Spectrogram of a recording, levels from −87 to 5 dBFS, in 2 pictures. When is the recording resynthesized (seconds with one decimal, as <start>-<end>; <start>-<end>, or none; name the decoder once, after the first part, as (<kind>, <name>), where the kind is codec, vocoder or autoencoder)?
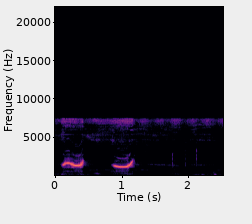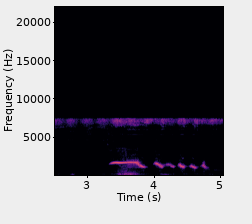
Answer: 0.0-1.1 (codec, SNAC); 3.6-5.0

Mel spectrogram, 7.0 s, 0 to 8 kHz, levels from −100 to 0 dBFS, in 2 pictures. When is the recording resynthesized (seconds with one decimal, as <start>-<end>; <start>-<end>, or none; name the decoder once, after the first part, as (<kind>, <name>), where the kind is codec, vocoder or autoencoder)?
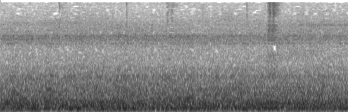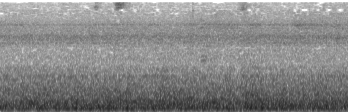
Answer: none

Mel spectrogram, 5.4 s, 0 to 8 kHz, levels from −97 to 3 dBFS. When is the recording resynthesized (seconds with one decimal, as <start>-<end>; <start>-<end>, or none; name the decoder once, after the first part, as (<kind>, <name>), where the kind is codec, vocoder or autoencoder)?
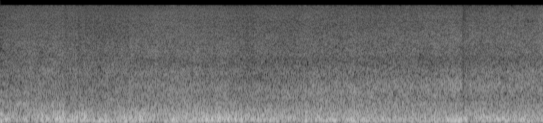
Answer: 0.0-3.2 (codec, DAC)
